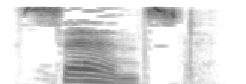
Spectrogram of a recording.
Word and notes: sensed: British English

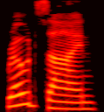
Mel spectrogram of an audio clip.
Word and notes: road sign: British English

